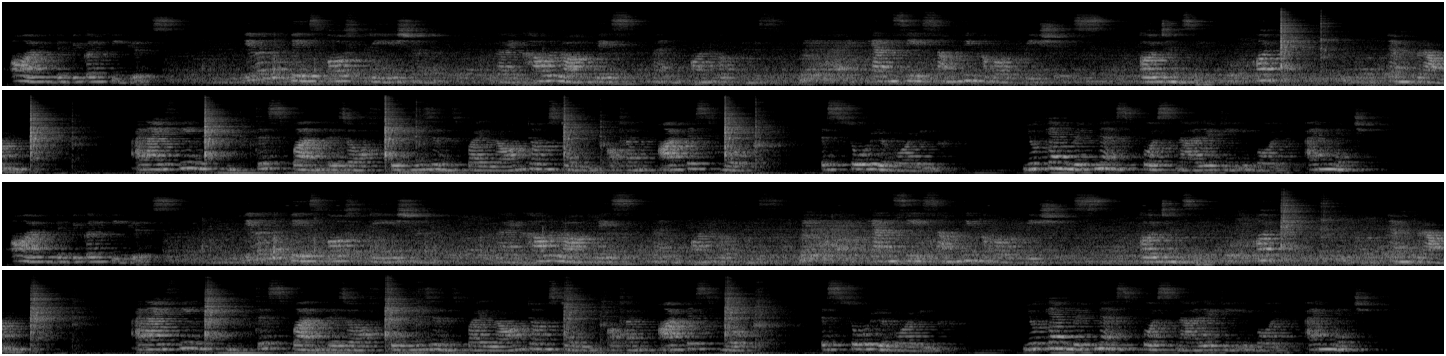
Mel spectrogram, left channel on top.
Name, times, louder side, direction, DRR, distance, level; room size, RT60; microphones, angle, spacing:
voice 1, 0.1-1.7 2.4-4.4 4.9-6.2 6.5-7.6 8.3-10.9 11.4-12.1 12.5-12.7 13.8-14.8 15.7-21.8 22.6-23.9 24.6-28.0, left 1 dB, 5° left, -5 dB, 2.8 m, -36 dB
sound 1, 1.6-14.3, right 3 dB, 90° right, 0.7 m, -42 dB
sound 2, 12.7-22.9, left 3 dB, 70° left, 2.3 m, -42 dB
11.0 x 11.0 x 2.2 m, 0.81 s
head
